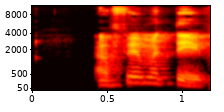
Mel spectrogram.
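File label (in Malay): "afirmatif", Malay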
